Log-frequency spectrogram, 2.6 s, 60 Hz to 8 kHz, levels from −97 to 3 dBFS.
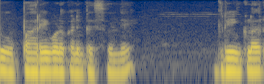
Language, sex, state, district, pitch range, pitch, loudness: Telugu, male, Andhra Pradesh, Srikakulam, 120-130 Hz, 125 Hz, -15 LUFS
